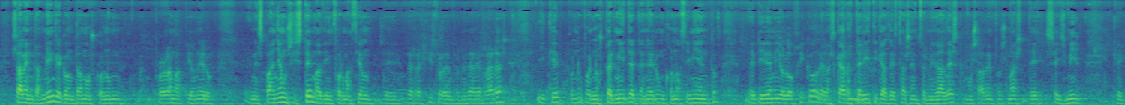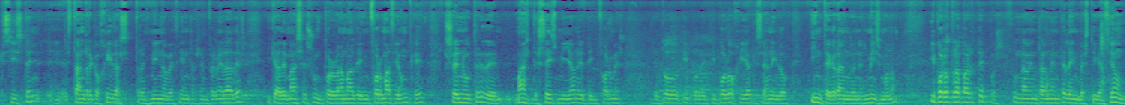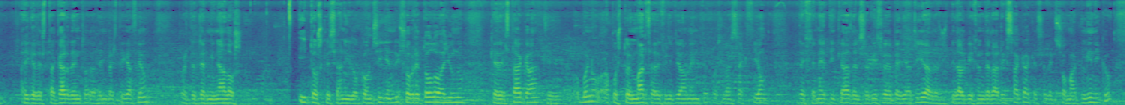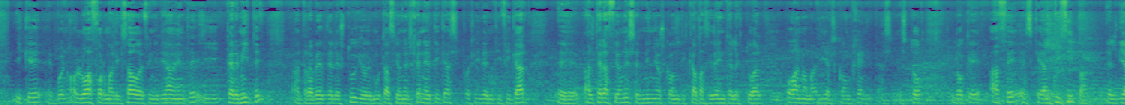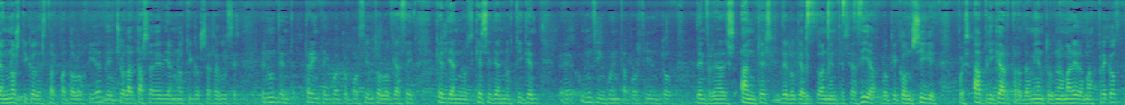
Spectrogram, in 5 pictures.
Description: Declaraciones del consejero de Salud, Juan José Pedreño, y de la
